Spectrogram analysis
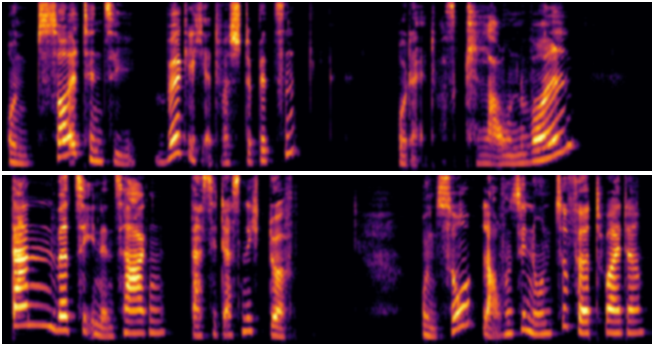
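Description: A woman's voice: medium pitch, sing-song, unhurried. A woman reading a children's story aloud, asking the young listener questions and whispering secrets.

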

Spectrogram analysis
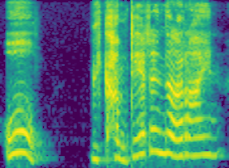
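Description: A woman's voice: high voice, big pitch swings, slow pace, fairly bright tone, heavily acted. A woman playing a playful storybook kangaroo. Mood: apologetic. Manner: playful, sing-song rhyming speech. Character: cheerful, clumsy female kangaroo, noisy but kind.

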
